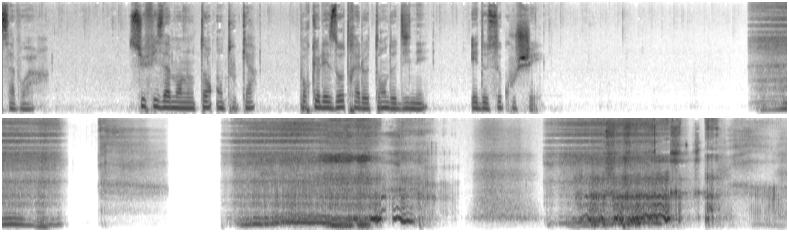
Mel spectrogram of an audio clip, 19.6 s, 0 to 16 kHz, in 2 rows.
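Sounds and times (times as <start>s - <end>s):
speech: 0.0s - 0.6s, 1.6s - 6.8s
loud throaty snoring: 9.4s - 10.7s, 12.6s - 15.5s, 16.6s - 19.6s
quiet breaths: 11.0s - 11.9s, 14.6s - 17.0s, 18.0s - 19.6s.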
